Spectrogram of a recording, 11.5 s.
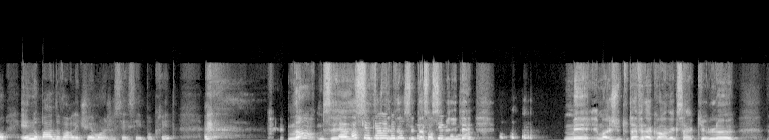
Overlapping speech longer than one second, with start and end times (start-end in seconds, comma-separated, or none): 5.0-7.0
